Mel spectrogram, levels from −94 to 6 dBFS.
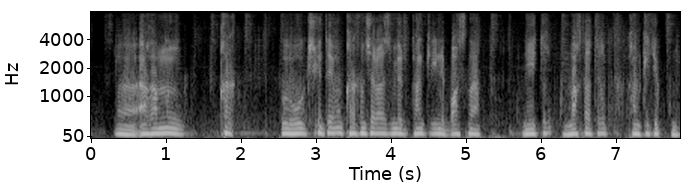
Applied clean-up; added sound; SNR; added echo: neural separator model SepFormer DNS4.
